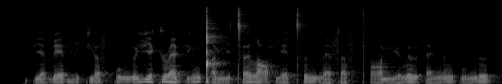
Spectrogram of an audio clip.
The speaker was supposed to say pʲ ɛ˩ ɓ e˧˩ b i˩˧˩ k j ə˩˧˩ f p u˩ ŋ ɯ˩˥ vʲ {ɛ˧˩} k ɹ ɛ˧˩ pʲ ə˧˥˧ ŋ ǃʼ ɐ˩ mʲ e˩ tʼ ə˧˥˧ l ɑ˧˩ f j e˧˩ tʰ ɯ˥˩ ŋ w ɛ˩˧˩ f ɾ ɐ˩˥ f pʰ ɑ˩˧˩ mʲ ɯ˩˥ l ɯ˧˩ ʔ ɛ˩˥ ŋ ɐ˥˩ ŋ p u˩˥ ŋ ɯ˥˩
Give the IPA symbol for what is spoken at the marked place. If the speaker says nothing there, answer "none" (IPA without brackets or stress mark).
ɛ˩˥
